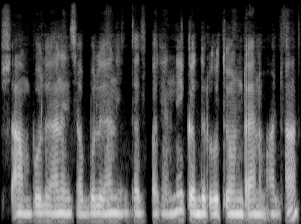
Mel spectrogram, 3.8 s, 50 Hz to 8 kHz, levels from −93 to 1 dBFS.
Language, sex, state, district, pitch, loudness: Telugu, male, Telangana, Nalgonda, 100 Hz, -20 LUFS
